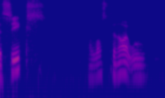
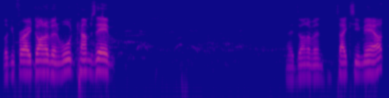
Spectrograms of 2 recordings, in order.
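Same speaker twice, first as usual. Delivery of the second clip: live play-by-play; 3 semitones higher, 10 dB louder than usual. Acted. Live call of a cross.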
